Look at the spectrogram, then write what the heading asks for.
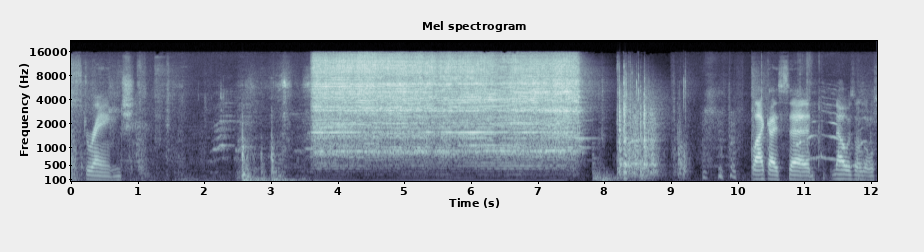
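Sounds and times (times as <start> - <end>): circular saw cutting plywood: 3.6 - 7.8.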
